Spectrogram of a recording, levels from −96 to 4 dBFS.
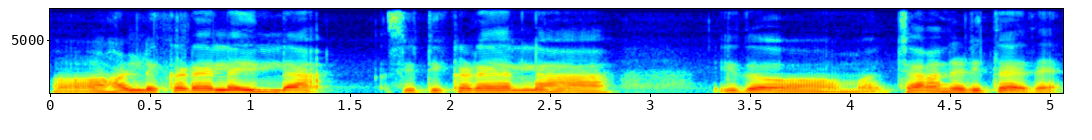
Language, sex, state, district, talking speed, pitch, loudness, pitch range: Kannada, female, Karnataka, Shimoga, 140 wpm, 165 Hz, -15 LUFS, 155-175 Hz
